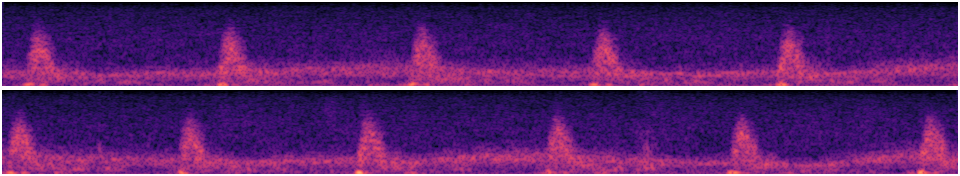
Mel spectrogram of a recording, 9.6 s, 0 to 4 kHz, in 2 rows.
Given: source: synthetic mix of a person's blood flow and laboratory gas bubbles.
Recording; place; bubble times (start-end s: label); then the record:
Doppler ultrasound of blood flow; subclavian vein
5.25-5.28 s: bubbles
5.63-5.80 s: bubbles
7.95-8.09 s: bubbles
From the record:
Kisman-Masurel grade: 121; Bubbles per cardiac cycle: 1 to 2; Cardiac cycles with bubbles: 10 to 50%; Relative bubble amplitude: barely perceptible (0.100 to 0.250); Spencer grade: 2 (many but less than half of the cardiac periods contain bubble signals, singularly or in groups); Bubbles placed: anywhere in the cardiac cycle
